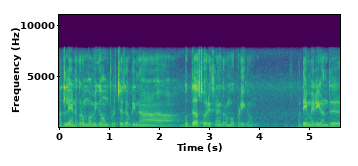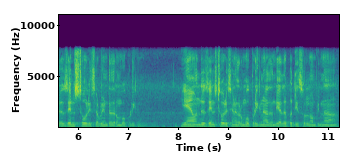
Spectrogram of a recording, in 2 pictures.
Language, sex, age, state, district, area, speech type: Tamil, male, 18-30, Tamil Nadu, Viluppuram, rural, spontaneous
